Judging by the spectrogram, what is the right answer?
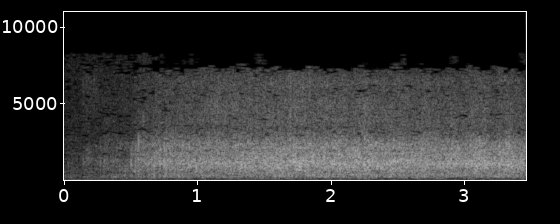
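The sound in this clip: Radio studio audience applauding a young poet on a live broadcast program. The clapping swells within the first half second into a steady, full wash of hand claps that holds evenly to the end.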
